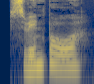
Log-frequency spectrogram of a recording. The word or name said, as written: svendborgenser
